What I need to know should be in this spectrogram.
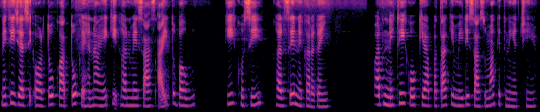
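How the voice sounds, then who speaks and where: A woman's voice: mid-range voice, steady tone, unhurried, natural voice. Lady reading a scheming young bahu, sugary fake-sweet talk, storybook style. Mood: sweet, false. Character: scheming young daughter-in-law, sweet-talking.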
